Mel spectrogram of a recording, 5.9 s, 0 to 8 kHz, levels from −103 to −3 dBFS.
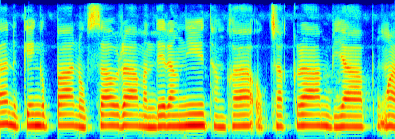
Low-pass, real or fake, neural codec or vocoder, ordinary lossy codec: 7.2 kHz; real; none; AAC, 48 kbps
